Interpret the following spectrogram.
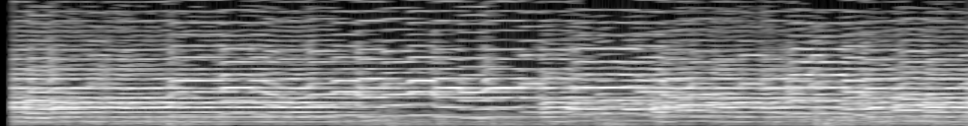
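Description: Bagpipe music, a dance tune played over a steady drone, cutting in suddenly at the start and going on at a steady loud level.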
